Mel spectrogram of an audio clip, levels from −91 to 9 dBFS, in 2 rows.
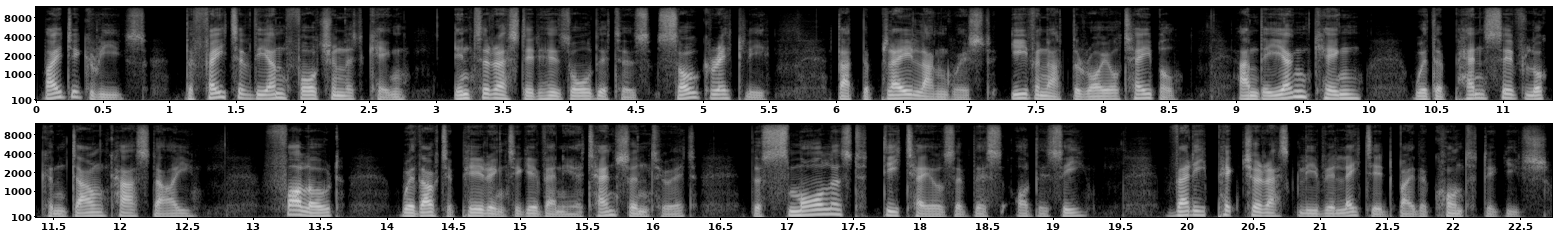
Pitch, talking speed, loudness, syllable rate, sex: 120 Hz, 150 wpm, -22 LUFS, 5.1 syllables/s, male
